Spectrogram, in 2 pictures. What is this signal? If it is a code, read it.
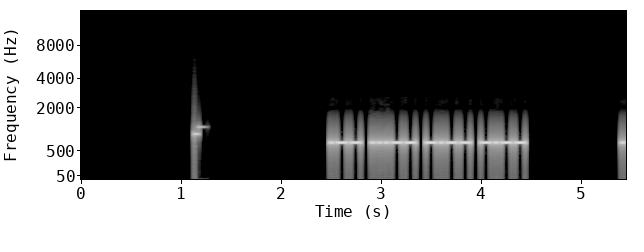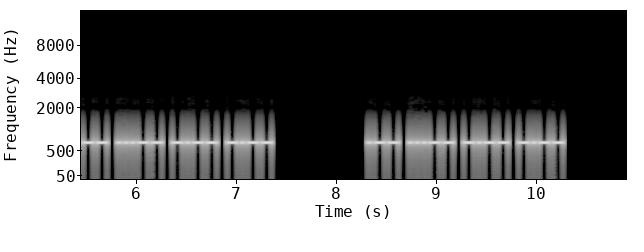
Morse code, heard as a keyed tone, about 34 wpm, 700 Hz. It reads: W3YY W3YY W3YY
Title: Call Signs Repeated 2x - 35wpm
